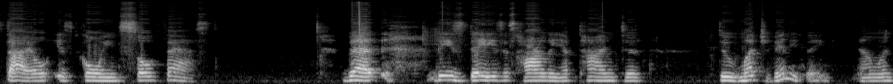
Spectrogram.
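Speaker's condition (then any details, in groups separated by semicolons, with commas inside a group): No condition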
